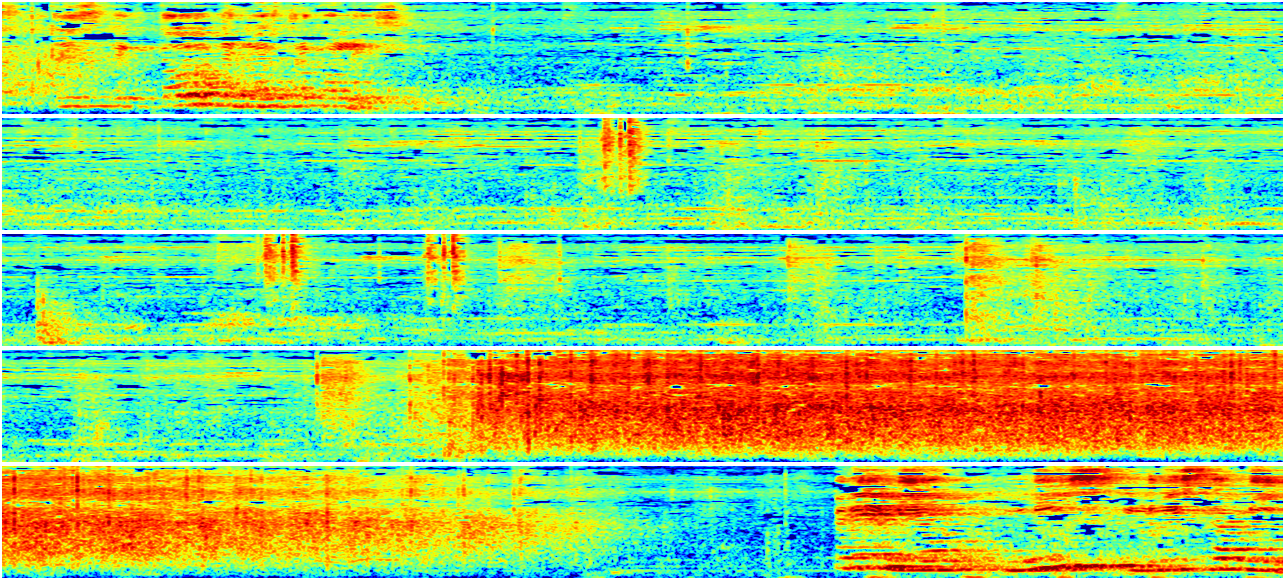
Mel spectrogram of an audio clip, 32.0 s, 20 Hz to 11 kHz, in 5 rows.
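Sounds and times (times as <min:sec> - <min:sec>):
soft background music: 0:00.0 - 0:32.0
audience applause: 0:21.3 - 0:28.6.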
